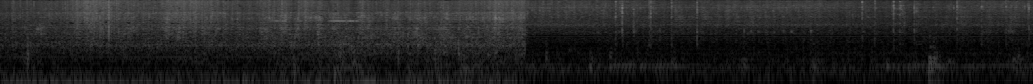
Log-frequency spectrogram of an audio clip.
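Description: Sliced onions sizzling in hot oil in a steel kadhai, stirred with a metal spatula that scrapes and clicks against the pan now and then. The sizzle drops abruptly to a quieter hiss about five seconds in.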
